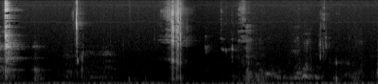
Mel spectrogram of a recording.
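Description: Chewing of small cut pieces of fruit: a few sharp, crunchy bites stand out, followed by softer, continuous moist chewing.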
